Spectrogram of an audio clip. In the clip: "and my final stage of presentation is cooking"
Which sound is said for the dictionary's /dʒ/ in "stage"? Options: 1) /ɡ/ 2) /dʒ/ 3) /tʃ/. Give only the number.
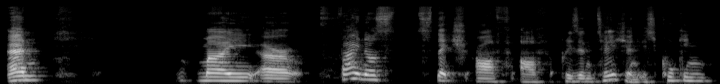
3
